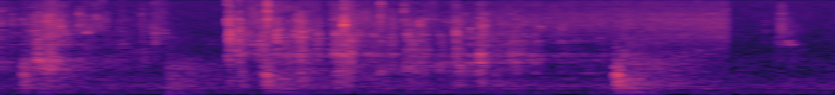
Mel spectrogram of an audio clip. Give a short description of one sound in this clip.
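Water pours over ice.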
